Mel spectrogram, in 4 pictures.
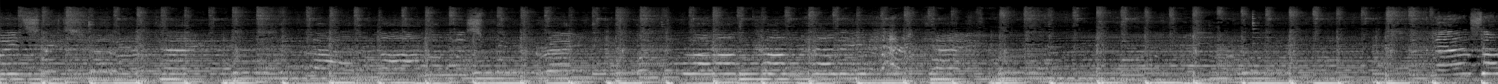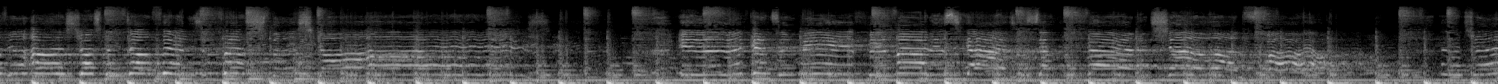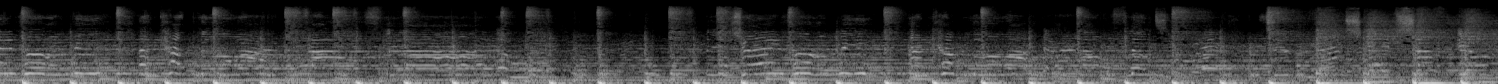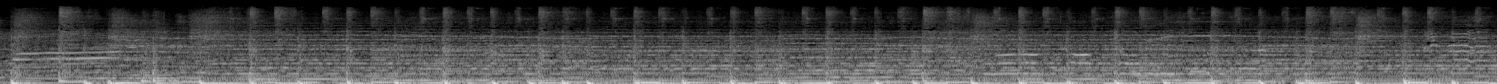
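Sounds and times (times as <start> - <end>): wordless melody line: 0.0 - 18.4, 42.1 - 59.9
live pop band playing: 0.0 - 59.9
steady drum beat: 0.0 - 59.9.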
